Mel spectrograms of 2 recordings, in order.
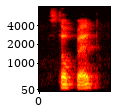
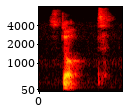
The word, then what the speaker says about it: stopped: this one I thought I've heard it being pronounced stop bed stop bed or what Jed or finish ed no this one is pronounced stopped stopped promised promised watched finished through you weird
